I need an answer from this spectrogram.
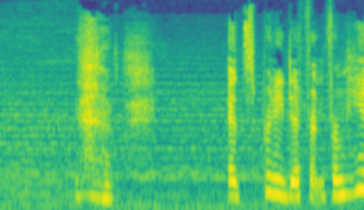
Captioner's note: Sophie laughs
